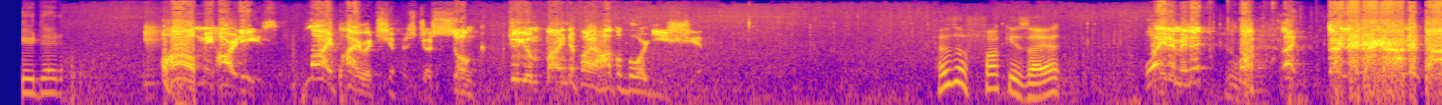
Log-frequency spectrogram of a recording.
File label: chant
